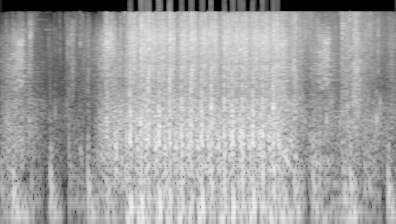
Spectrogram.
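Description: A large creature roars loudly up close.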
